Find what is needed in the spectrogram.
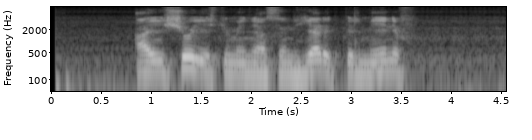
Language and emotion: Russian, neutral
